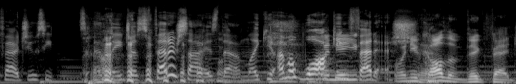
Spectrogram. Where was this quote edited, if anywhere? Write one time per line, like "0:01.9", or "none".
none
